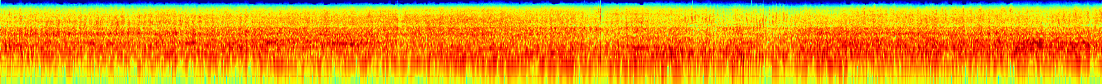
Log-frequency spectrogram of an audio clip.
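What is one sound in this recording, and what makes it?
Motorcycle engines roar loudly.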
